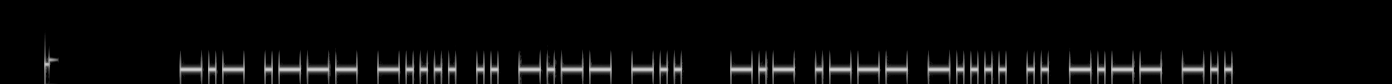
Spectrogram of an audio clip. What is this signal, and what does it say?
Morse code, heard as a keyed tone, about 17 wpm, 700 Hz. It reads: KJ6IYD KJ6IYD
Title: USA Call Signs Repeated 2x 17wpm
